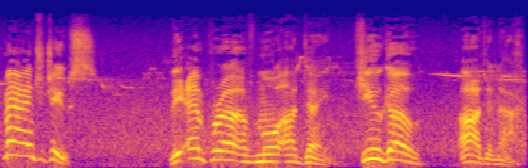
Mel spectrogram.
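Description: An easygoing young swordsman prince from a game, courteous and earnest. The voice is high and bright with hugely varied pitch. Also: very animated, unhurried, a little hiss or hum, exaggerated voice. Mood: courteous, relaxed. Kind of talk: video game cutscene acting.

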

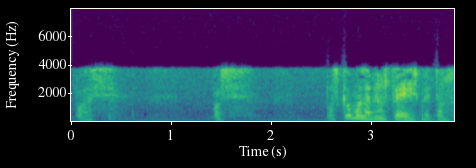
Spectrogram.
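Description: An actor playing a frightened, wounded outlaw in an old radio soap, strained and pleading. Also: male voice, on the high side, big pitch swings, slow, husky, exaggerated voice. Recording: tinny band-limited old radio drama.

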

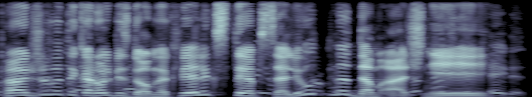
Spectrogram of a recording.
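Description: A man's voice: high voice, big pitch swings, normal speed. An actor voicing a bossy male owl who lectures theatrically like a nature-show presenter in a cartoon dub. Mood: lecturing. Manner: didactic, theatrical.

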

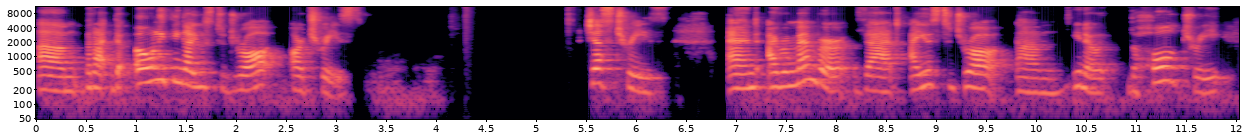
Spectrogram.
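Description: A woman in her forties with an Israeli accent and Hebrew as her first language, speaking earnestly on a video call from a small room at home, often restarting her sentences. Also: medium pitch. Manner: earnest, warm, restarts often, slows on emotional points. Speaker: guest speaker and author. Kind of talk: heartfelt talk on a video call. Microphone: webcam on a video call.

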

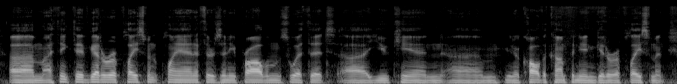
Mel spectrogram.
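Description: American male, 40s, lowish voice, folksy outdoor product reviewer, recorded in a backyard. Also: a little mellow.

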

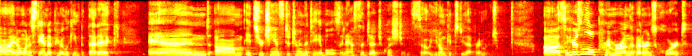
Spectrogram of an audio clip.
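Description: A middle-aged woman with a fairly low voice delivers a prepared keynote from a lectern microphone. She speaks as a judge, steady and measured, with dry, self-deprecating asides. The sound is that of a conference hall.

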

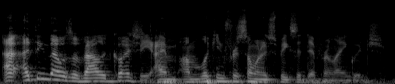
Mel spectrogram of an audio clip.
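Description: A man's voice: mid-range voice, big pitch swings, fast talker, pushed and bright. Young male host, teasing and hyped, noisy webcam stream. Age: young adult. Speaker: video host chatting with strangers. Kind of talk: casual online chat. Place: small room indoors.

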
